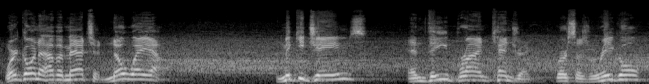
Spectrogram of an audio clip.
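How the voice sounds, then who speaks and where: High male voice, stern wrestling boss, emphatic, animated intonation, video game, noisy background. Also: measured pace. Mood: stern, fed up. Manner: emphatic, authoritative. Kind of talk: dramatic announcement in a video game.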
